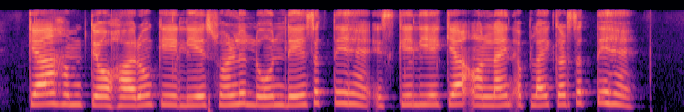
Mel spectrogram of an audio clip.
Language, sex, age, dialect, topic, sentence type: Hindi, female, 18-24, Garhwali, banking, question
